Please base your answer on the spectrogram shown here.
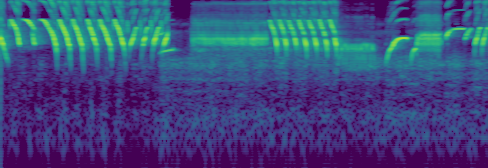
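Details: Canary with a quick descending trill, a flat buzzing tone, another rapid burst of notes, then looping upswept whistles.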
